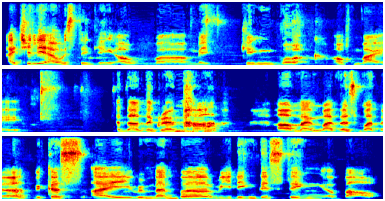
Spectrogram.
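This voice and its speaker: Bright-voiced woman chatting informally. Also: lowish voice, low-quality recording. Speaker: artist and cultural worker. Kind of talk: casual introduction in an online conversation.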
